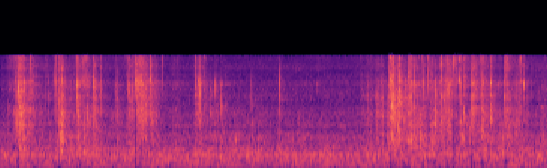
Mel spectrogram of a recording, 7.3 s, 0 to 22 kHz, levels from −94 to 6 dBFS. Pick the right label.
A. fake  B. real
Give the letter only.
A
